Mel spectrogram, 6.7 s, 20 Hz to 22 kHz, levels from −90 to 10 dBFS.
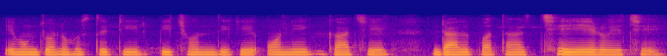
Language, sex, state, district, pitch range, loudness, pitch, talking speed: Bengali, female, West Bengal, Kolkata, 165-170 Hz, -17 LUFS, 170 Hz, 100 wpm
